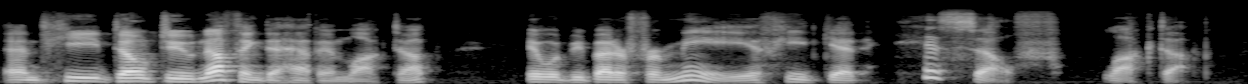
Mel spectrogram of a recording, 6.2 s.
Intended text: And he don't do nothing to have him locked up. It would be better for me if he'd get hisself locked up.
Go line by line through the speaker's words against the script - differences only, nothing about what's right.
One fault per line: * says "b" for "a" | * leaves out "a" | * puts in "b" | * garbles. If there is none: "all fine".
all fine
